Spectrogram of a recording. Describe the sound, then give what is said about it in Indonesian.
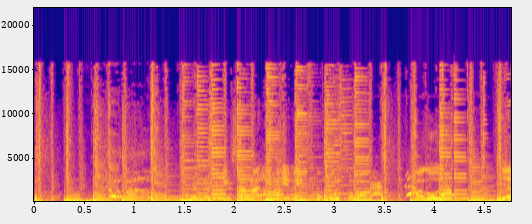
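Dogs bark over and over, loud yips and bow-wows coming in quick repeated bursts at a fairly regular pace, with some whimpering among them. “Semuanya anjing kumpul, semua anjing kumpul.”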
